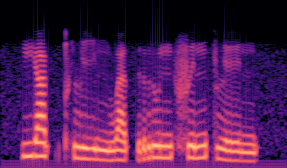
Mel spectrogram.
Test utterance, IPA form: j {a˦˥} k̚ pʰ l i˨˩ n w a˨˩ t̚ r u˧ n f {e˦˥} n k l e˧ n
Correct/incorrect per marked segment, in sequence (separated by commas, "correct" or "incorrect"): correct, correct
